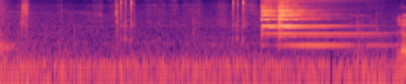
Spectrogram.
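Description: A single bell-like ringing tone starts sharply about two and a half seconds in and holds for just over a second. It rings over a steady low rumble, with a few faint clicks.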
